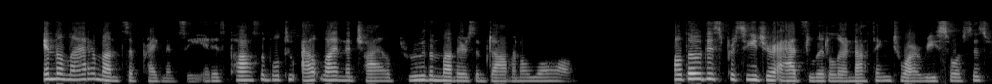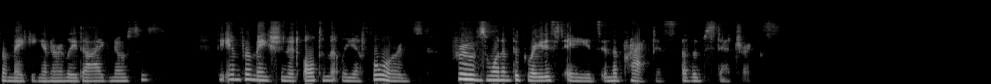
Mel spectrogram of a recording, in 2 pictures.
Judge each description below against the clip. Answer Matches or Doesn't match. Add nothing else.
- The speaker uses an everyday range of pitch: Matches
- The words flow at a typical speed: Matches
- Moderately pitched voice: Matches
